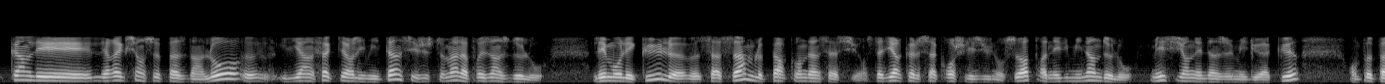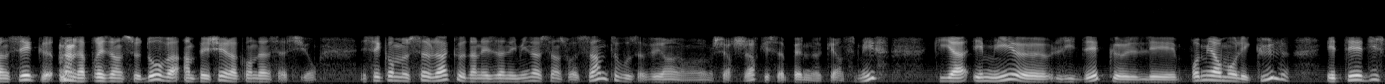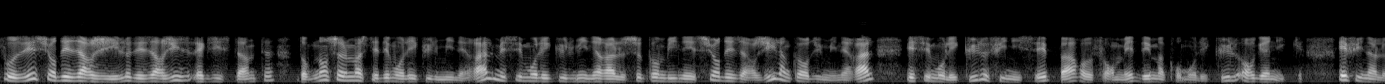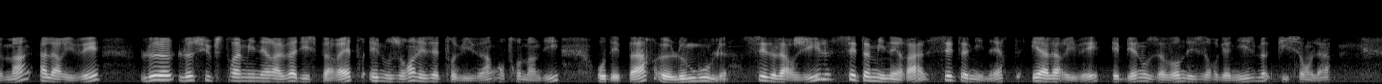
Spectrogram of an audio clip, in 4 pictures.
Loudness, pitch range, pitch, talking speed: -22 LUFS, 135-185 Hz, 155 Hz, 180 wpm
